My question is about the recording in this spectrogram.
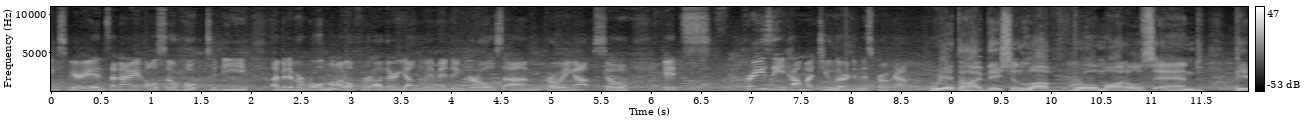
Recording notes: Live at The 7th Annual NCSG & Blackfish Enterprises Networking Event at The 2023 Calgary Stampede.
